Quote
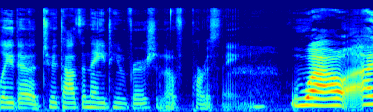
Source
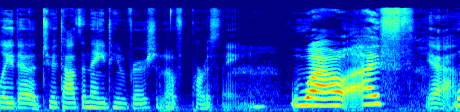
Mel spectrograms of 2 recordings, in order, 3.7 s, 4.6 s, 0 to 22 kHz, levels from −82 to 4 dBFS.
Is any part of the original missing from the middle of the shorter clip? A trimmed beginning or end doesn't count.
no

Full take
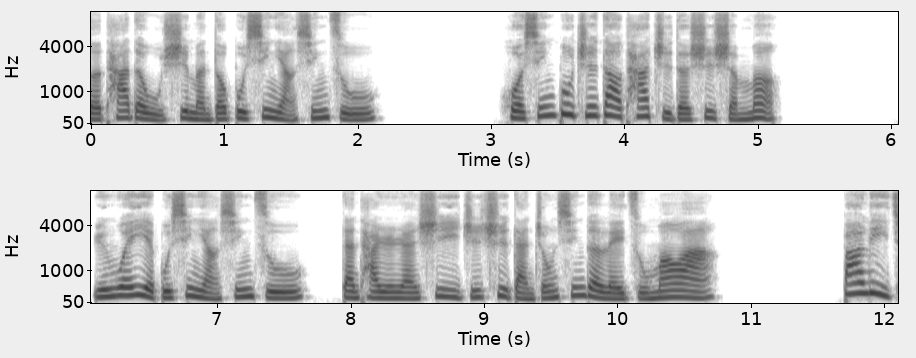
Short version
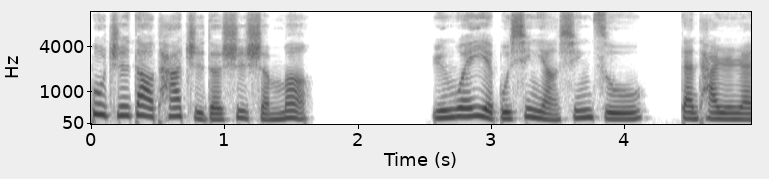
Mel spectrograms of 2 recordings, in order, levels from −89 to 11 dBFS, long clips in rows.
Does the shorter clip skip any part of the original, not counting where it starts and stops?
no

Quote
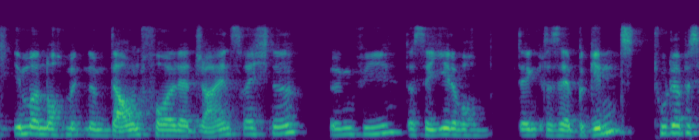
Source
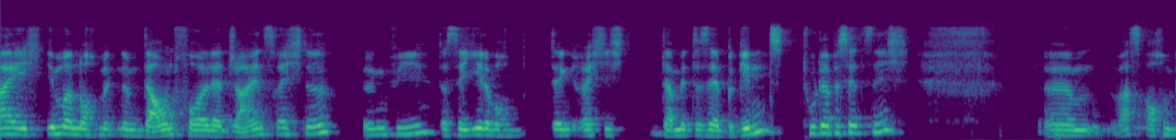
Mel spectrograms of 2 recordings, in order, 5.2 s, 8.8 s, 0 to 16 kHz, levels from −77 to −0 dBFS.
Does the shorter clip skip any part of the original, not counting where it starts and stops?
yes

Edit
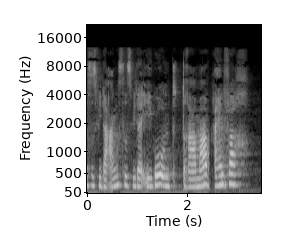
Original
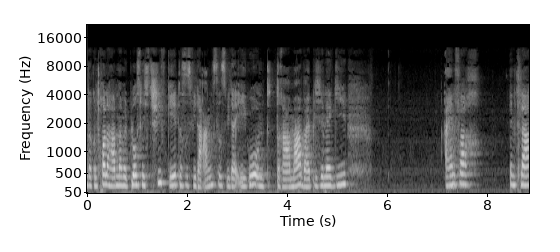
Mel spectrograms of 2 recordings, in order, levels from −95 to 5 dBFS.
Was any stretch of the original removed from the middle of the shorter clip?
yes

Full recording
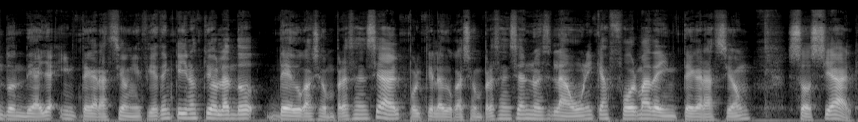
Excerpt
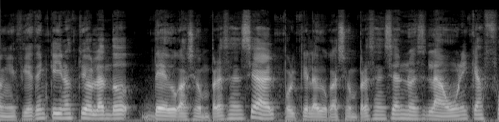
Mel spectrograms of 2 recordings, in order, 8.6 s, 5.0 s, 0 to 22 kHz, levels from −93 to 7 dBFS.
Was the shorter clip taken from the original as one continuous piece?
yes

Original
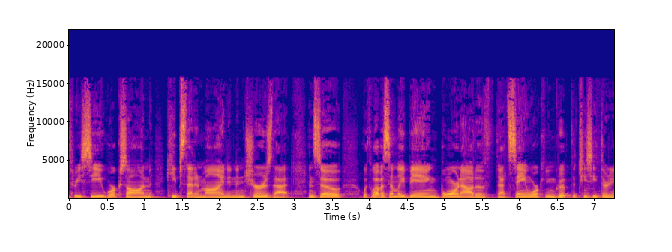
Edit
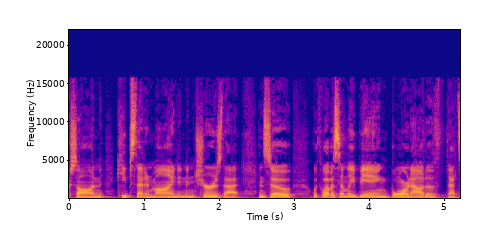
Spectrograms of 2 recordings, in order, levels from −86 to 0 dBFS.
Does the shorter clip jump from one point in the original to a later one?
no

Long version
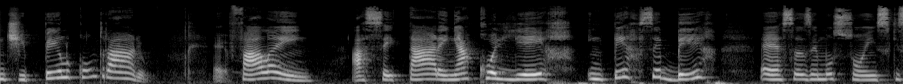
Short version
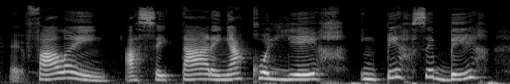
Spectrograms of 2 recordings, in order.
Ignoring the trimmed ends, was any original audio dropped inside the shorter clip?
yes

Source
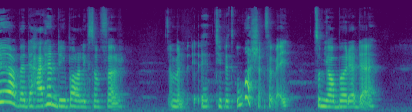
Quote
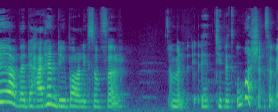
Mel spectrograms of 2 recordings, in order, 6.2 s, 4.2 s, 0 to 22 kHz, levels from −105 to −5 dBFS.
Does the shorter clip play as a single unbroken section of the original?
yes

